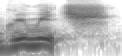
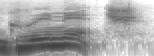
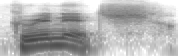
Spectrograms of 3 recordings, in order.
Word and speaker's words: Greenwich: Green witch. Oh, how do you pronounce it?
